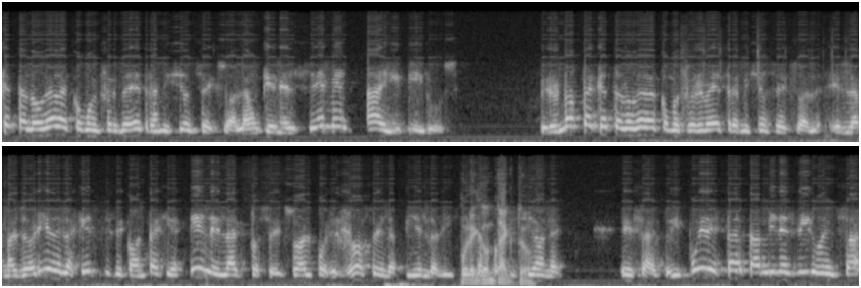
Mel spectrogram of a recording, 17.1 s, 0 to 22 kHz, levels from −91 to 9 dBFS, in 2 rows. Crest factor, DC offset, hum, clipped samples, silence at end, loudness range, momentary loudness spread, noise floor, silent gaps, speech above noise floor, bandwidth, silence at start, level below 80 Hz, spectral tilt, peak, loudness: 16 dB; under 0.1%; none; under 0.1%; 0 s; 2 LU; 5 LU; -48 dBFS; none; 32 dB; 16.5 kHz; 0 s; -42 dBFS; -5.5 dB/octave; -2 dBFS; -17 LUFS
